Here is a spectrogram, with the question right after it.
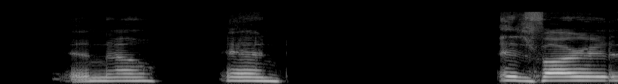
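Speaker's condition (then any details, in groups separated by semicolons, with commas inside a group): Parkinson's disease; young onset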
